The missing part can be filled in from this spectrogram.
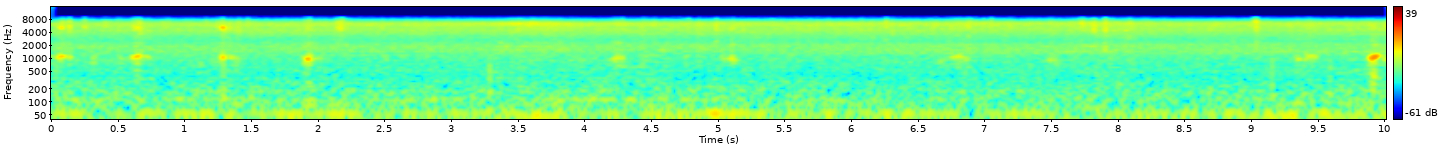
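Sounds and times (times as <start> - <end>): rain-like hiss: 0.0 - 10.0.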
